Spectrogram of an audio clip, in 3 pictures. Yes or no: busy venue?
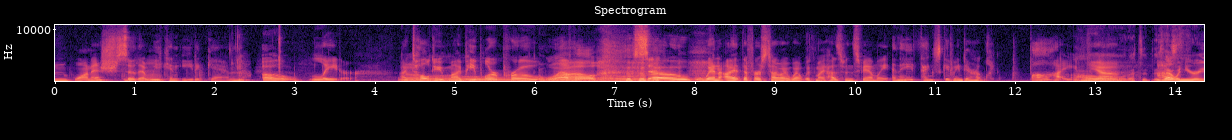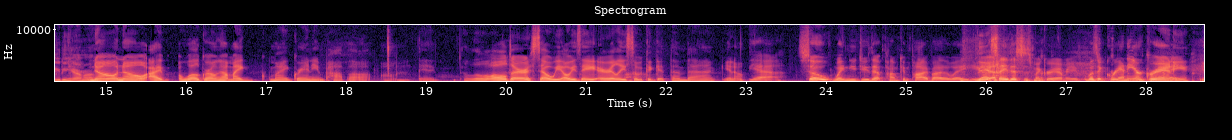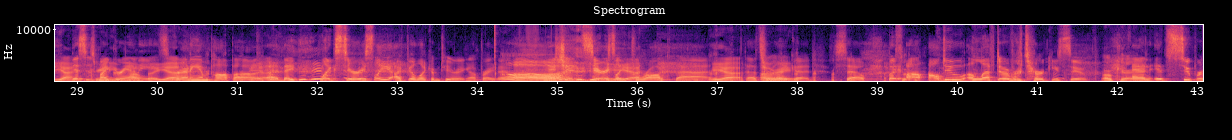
no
